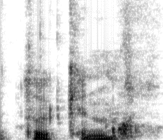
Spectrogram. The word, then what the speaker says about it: токен: Только у слова «токен» ударение.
